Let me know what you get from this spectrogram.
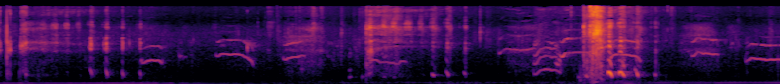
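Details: Foster Chihuahua puppies, three weeks old, playing: a busy run of small high squeaks and chirps, many bending up then down, in quick irregular bursts, with a brief rustling or sneeze-like burst midway.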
